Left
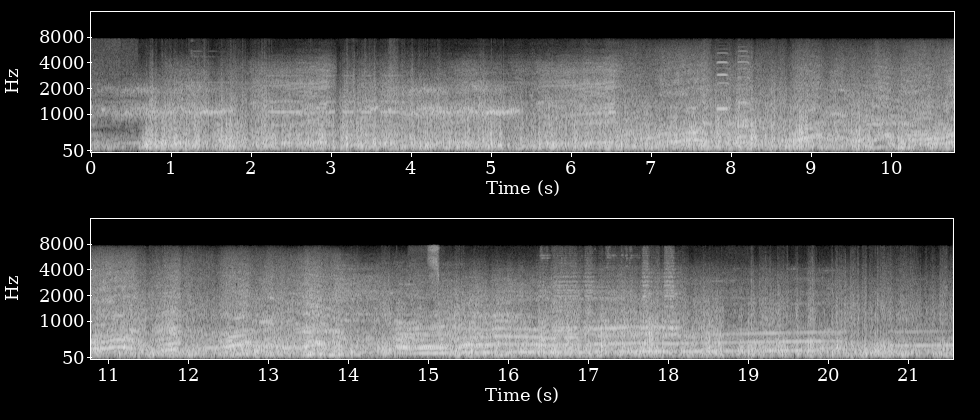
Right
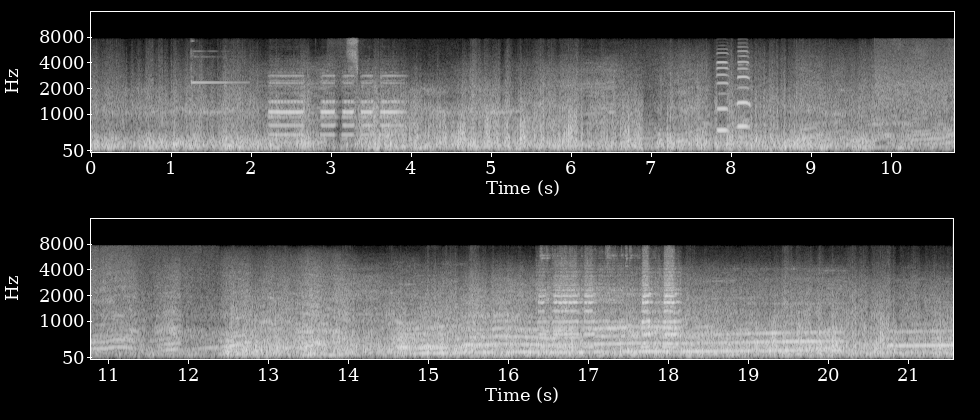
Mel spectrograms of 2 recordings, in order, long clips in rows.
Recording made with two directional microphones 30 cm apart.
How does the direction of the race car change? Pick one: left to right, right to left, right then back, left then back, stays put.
left to right.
